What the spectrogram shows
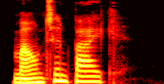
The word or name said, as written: mountainbike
